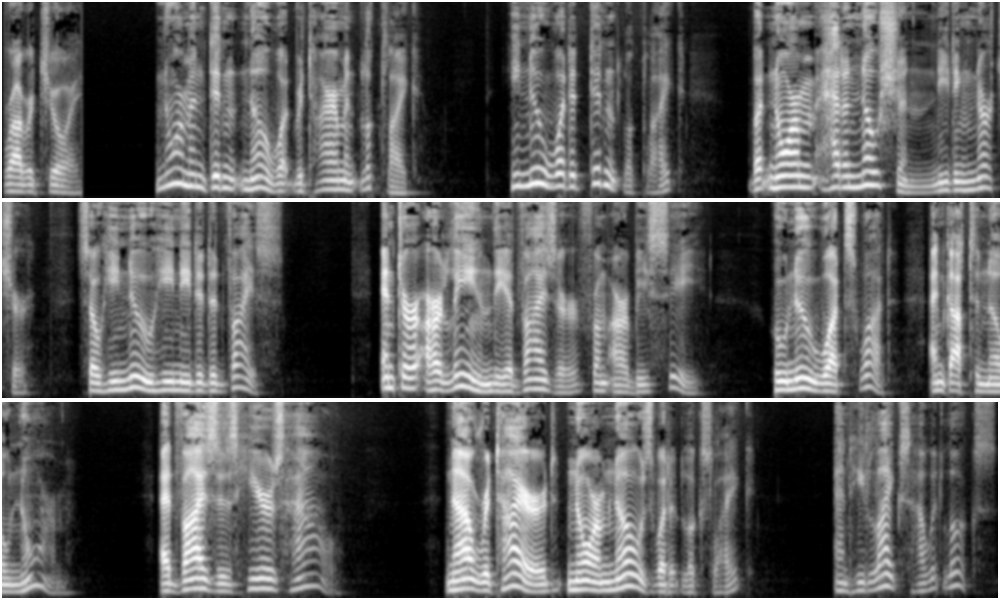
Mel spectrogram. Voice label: commercial male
